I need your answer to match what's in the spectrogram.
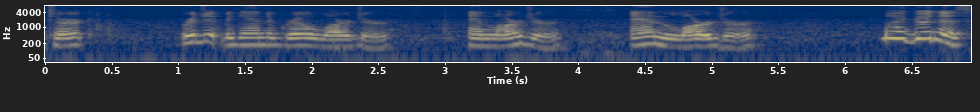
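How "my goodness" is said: high startled cry; teacher gasps at the growing gator; surprised cry. A narrator's reading. Teacher startled by the growing gator, high surprised cry. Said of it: "cried Miss Pickles".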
